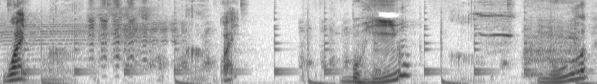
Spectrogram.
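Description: A man's voice: on the high side, huge pitch swings, extremely slow. A young man hosting live gameplay commentary, jumpy and easily startled, often crying out in alarm and chatting to the animals and to himself. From Brazil. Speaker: gaming channel host. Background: game music and sheep bleats.

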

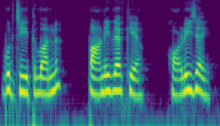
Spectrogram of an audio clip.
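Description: A woman voicing a gentle, sorrowful elderly grandmother. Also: mid-range voice, fairly even intonation, moderate pace, no echo, highs cut off, close to an everyday voice. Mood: tender, sorrowful.

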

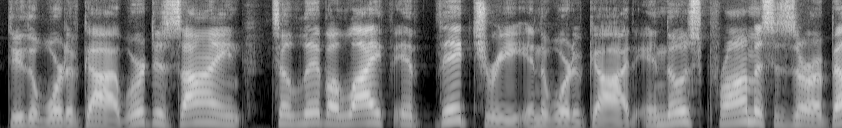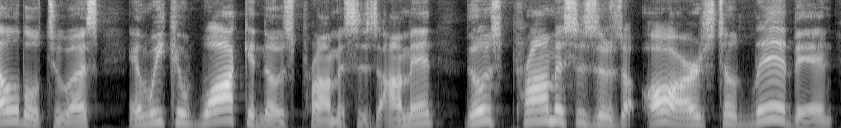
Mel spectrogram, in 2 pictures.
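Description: A man's voice: high voice, animated, measured pace, few pauses, no room sound, studio quality. A man hosting a casual teaching sermon who keeps asking "Amen?" and starts his points with "so see". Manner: repeats "Amen?" and "So see" often. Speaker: preacher hosting a teaching series.

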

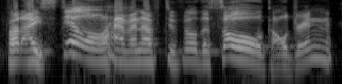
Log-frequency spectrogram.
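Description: Man putting on a very old man, slow and menacing. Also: sits high, sharp tone, smooth, dry recording, exaggerated voice. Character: very old man, menacing, self-righteous villain.

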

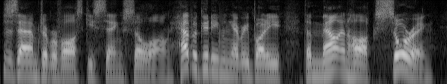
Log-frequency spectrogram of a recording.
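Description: A young man recapping college soccer highlights in a brisk play-by-play manner, speaking from a stadium broadcast booth. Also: lively intonation, a bit bright, clear, resonant tone, no room sound. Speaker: postgame highlights commentator. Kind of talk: sports highlights commentary.

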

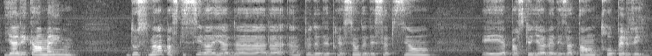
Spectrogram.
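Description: A woman with a Québécois accent giving a casual tarot reading, gentle and reassuring, with many fillers and restarts. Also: medium pitch, steady tone, moderate pace. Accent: Québécois French. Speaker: tarot reader. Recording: echoey room with faint background noise.

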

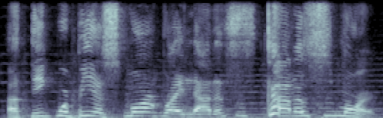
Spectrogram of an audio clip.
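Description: A man doing playful let's-play game commentary as a gaming YouTuber, excitable and giggly, trash-talking the other players. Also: very high voice, normal speed. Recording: game music playing behind the voice.

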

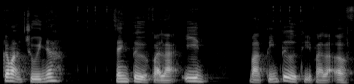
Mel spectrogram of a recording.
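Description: Teaching English vocabulary and pronunciation, a man speaks with a mid-range, expressive voice and a warm tone. He says the words slowly and clearly, then explains them fast.

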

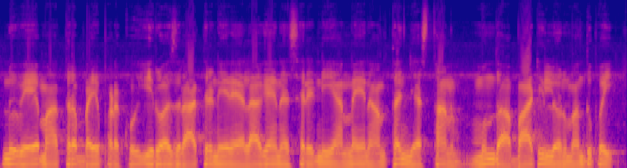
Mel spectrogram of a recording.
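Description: A man's voice: deep voice, flat delivery, fairly quick, close to an everyday voice. A man reading a story voices a drunken male friend who bluntly coaxes his pal toward a crime. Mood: coaxing.

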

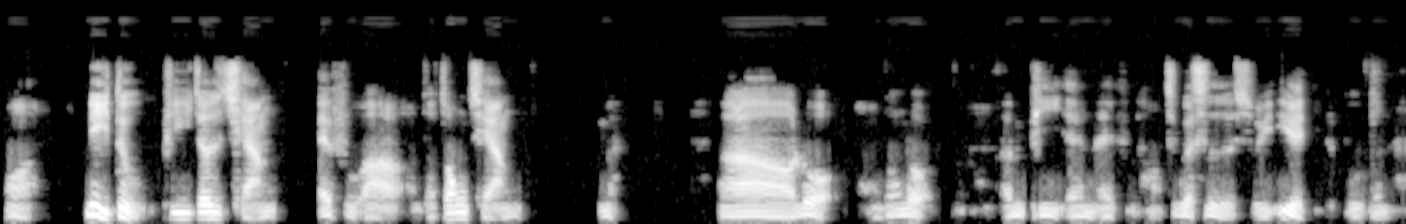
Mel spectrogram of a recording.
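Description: A man giving a loose, chatty software tutorial, filled with "ah" and "hao" fillers. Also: deep voice, a little slow, slightly rough, dry recording, lo-fi sound. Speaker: music software instructor. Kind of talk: screen-recorded software tutorial.

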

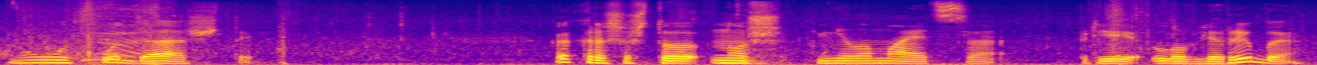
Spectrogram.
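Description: A man's voice: mid-range voice, slow pace, a little hiss or hum. A man hosting a gaming channel with casual let's-play commentary, musing aloud and joking.

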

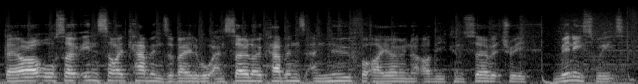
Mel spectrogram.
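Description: An enthusiastic man in his forties narrates a travel vlog in a slightly high voice. Music plays loudly behind his voice-over. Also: fairly even intonation, fairly quick. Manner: upbeat, enthusiastic presenter. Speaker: travel vlogger.

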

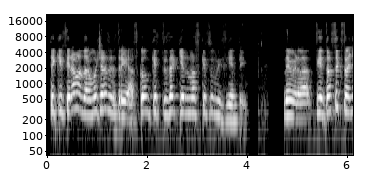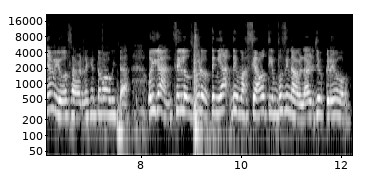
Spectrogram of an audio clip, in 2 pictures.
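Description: A woman's voice: sits high, normal speed. A young woman with a Mexican accent chatting casually on a live stream from home, greeting viewers by name and laughing easily into a phone camera held close.

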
